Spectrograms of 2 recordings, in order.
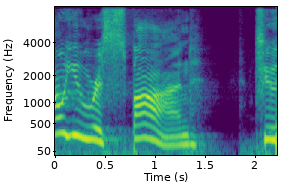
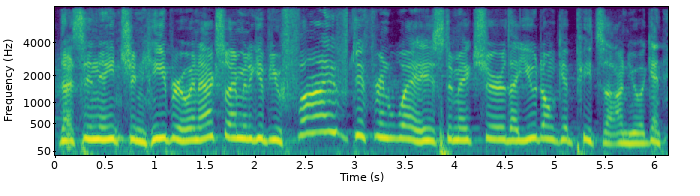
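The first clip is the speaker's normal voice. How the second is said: know-it-all teacher. Acted. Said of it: "You're a teacher".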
